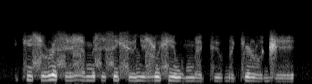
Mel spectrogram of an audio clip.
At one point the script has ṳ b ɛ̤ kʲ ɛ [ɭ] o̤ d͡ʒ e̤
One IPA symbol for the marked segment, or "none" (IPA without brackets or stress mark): ɭ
